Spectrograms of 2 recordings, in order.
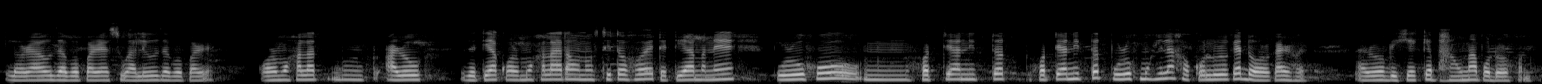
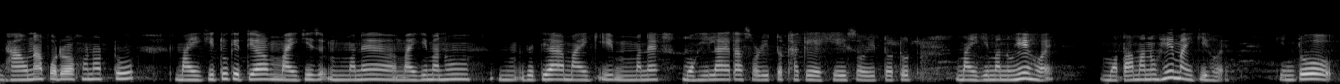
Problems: constant background noise, background conversations at intervals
